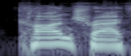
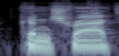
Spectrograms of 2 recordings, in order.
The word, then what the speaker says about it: contract: yes wow okay hey when a word has multiple meanings in virtually all cases the noun form stresses the first syllable and the verb stresses the L for example contract is a noun contract is a verb I didn't know that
